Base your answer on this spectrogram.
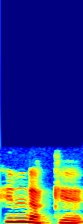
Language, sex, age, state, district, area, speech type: Kannada, female, 18-30, Karnataka, Shimoga, rural, read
